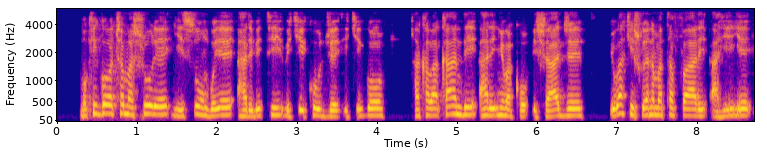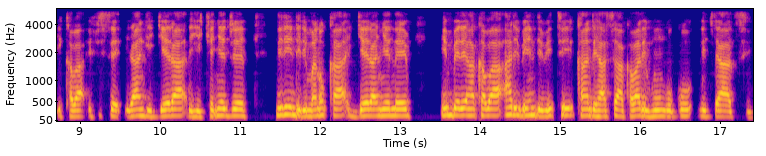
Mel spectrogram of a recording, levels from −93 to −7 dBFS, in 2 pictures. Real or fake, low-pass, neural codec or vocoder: fake; 5.4 kHz; codec, 16 kHz, 16 kbps, FunCodec, trained on LibriTTS, 50 frames a second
